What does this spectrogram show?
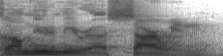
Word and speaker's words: Samhain: Sarwin. I guess is how it's pronounced, but it is spelled Sam Hain.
